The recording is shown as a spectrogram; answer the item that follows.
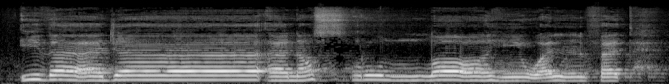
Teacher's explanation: étant donné que le ra qui précède le nom d'Allah, il a un dhamma, le son ou, ce qui fait que le nom d'Allah sera prononcé non pas bouche vide, mais bouche pleine. · le dhal se prononce sur le bout de la langue.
